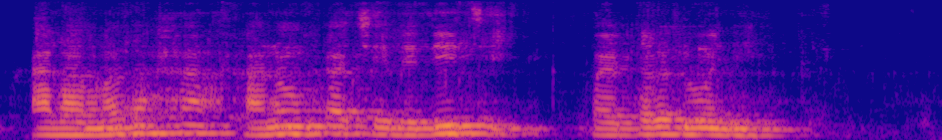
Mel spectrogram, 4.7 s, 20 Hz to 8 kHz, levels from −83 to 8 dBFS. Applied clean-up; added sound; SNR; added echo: neural separator model SepFormer DNS4.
